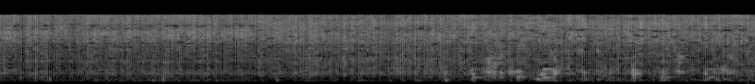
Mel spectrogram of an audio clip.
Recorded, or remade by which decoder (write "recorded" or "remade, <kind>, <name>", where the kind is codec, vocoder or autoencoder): remade, vocoder, BigVGAN v2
